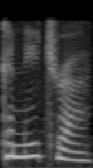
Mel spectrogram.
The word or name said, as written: Kenitra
